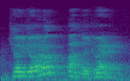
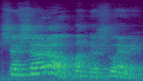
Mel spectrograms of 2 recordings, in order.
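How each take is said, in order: First: It is said in a general Spanish accent. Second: It is said in an Argentinian accent.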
